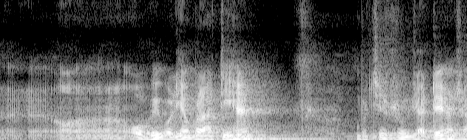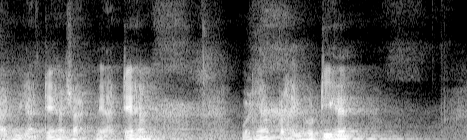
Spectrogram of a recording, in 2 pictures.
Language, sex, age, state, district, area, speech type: Hindi, male, 45-60, Uttar Pradesh, Chandauli, urban, spontaneous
